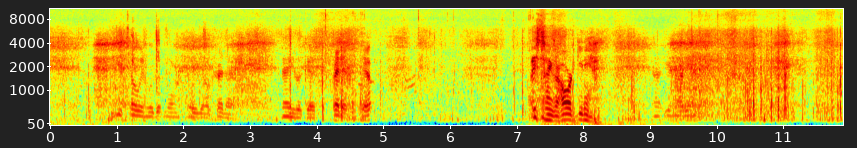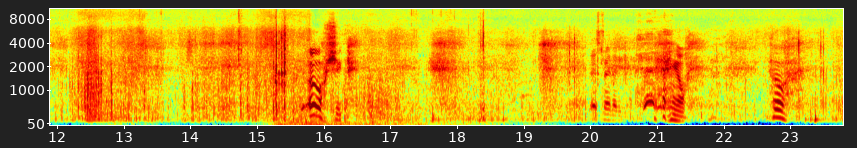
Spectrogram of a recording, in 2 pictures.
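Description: A man talks nearby in a lively voice.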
